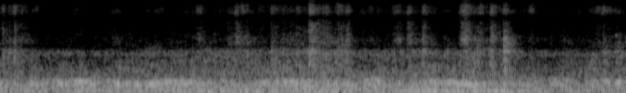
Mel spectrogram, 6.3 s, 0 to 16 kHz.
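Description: Pigeons on a rooftop loft in Kasur, including a 24-numbered bird, coo in a steady low murmur over a dense, noisy background throughout.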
